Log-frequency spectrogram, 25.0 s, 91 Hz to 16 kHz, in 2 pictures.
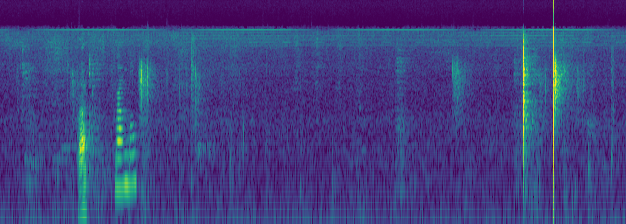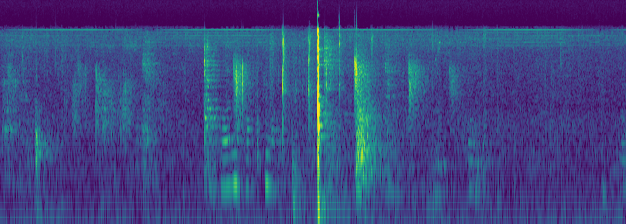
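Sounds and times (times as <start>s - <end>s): cue striking ball: 10.4s - 11.6s, 18.7s - 21.0s
snooker balls clicking: 16.6s - 21.8s
soft ball knock: 18.9s - 19.9s.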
